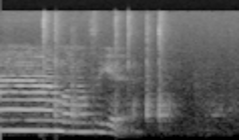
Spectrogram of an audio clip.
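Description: A girl's voice holding a drawn-out, wordless vocal sound for about a second, level in pitch and then stepping down before trailing off, followed by two short clicks.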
